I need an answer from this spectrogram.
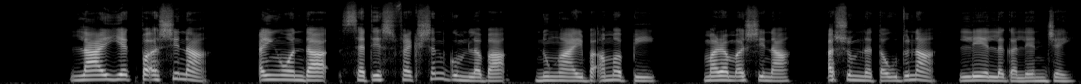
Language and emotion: Manipuri, neutral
